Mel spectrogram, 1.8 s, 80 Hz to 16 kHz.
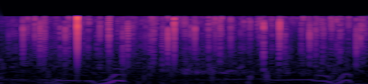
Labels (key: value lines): label: biophony, cascading saw
recorder: SoundTrap 600 or HydroMoth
